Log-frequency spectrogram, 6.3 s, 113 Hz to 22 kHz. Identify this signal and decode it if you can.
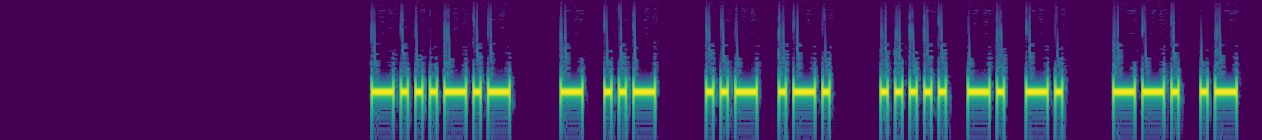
Morse code, heard as a keyed tone, about 33 wpm, 700 Hz. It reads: <BK> TU UR 5NN GA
